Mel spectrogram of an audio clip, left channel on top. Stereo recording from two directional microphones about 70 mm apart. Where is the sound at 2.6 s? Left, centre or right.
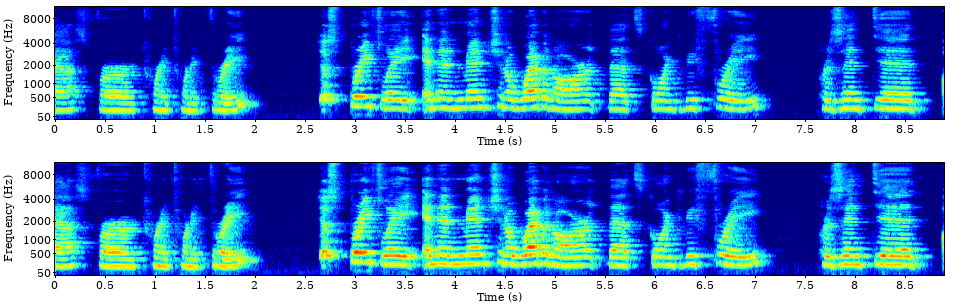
Left.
